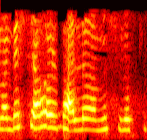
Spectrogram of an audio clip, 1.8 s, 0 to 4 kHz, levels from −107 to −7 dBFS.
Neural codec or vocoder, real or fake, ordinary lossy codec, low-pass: none; real; MP3, 24 kbps; 3.6 kHz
